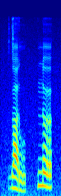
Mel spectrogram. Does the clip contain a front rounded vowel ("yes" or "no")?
yes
